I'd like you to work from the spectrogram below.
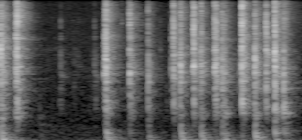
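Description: Typing on a computer keyboard into a blank text editor: a couple of crisp key clicks, a short pause, then a quick, uneven run of many sharp taps, moderately loud with no voices.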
